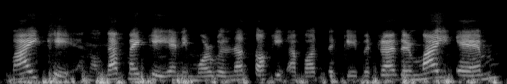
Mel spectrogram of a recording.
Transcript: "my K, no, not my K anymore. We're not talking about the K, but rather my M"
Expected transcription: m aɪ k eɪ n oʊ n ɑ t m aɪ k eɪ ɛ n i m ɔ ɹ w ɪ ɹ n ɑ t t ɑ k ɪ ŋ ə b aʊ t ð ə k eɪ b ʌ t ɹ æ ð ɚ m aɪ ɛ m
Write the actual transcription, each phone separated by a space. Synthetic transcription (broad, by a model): m aɪ k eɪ n oʊ n ɑ t m aɪ k eɪ ɛ n i m ɔ ɹ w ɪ l n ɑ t t ɑ k ɪ ŋ ə b aʊ t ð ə k eɪ b ʌ t ɹ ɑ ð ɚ m aɪ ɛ m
